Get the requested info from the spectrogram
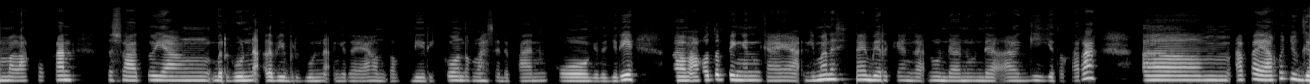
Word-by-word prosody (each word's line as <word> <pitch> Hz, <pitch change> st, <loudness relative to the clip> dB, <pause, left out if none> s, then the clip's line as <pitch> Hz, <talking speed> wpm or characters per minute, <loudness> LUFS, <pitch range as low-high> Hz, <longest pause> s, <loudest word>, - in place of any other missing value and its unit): melakukan 185 Hz, +3 st, +1 dB, 0.4 s
sesuatu 190 Hz, +1 st, 0 dB
yang 185 Hz, -1 st, +1 dB
berguna 180 Hz, +1 st, +2 dB
lebih 180 Hz, 0 st, +1 dB
berguna 165 Hz, 0 st, -7 dB
gitu 160 Hz, 0 st, -12 dB
ya 165 Hz, +1 st, -7 dB
untuk 160 Hz, -1 st, -10 dB, 0.2 s
diriku 165 Hz, +3 st, -5 dB
untuk 180 Hz, -1 st, -7 dB
masa 170 Hz, 0 st, -6 dB
depanku, 165 Hz, +1 st, -1 dB
gitu. 155 Hz, 0 st, -6 dB
Jadi, 165 Hz, +8 st, +4 dB, 0.5 s
mmm, 185 Hz, -1 st, +5 dB
aku 205 Hz, -, -4 dB
tuh -, -, -1 dB
pengen 195 Hz, -3 st, +3 dB
kayak, 175 Hz, -1 st, -4 dB
"Gimana 210 Hz, +6 st, +5 dB
sih 230 Hz, -, -17 dB
caranya 215 Hz, 0 st, +4 dB
biar 195 Hz, -, 0 dB
kayak 190 Hz, -1 st, -9 dB
nggak 170 Hz, -, -9 dB
nunda-nunda 175 Hz, -1 st, -2 dB
lagi, 175 Hz, +2 st, -6 dB
gitu?" 170 Hz, -2 st, -7 dB
Karena, 270 Hz, +12 st, +2 dB, 0.5 s
mmm, 200 Hz, -1 st, +4 dB
apa 215 Hz, +4 st, -4 dB
ya, 205 Hz, 0 st, +6 dB
aku 275 Hz, -, -3 dB
juga 225 Hz, -6 st, +4 dB
180 Hz, 160 wpm, -21 LUFS, 170-200 Hz, 0.5 s, ya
